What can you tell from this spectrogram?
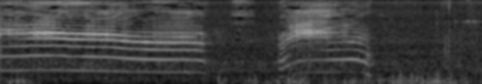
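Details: Cat indoors calling through a window to a cat outside: one loud, long, level meow of about two seconds, then a shorter, falling meow, with faint room noise after.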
